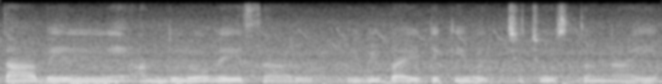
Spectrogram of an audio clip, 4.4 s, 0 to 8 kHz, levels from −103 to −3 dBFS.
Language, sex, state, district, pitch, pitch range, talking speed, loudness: Telugu, female, Andhra Pradesh, Srikakulam, 195 Hz, 185-205 Hz, 110 wpm, -15 LUFS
